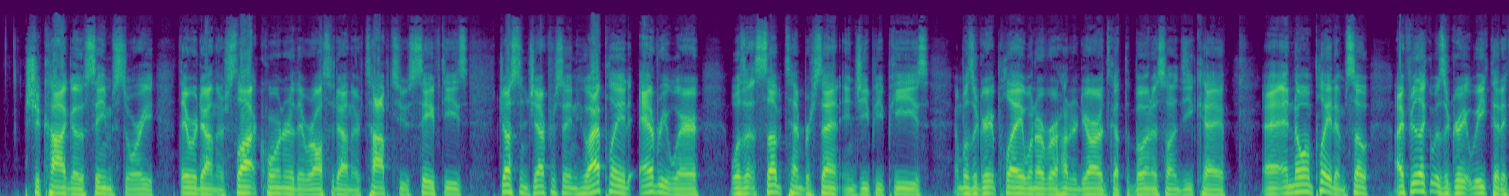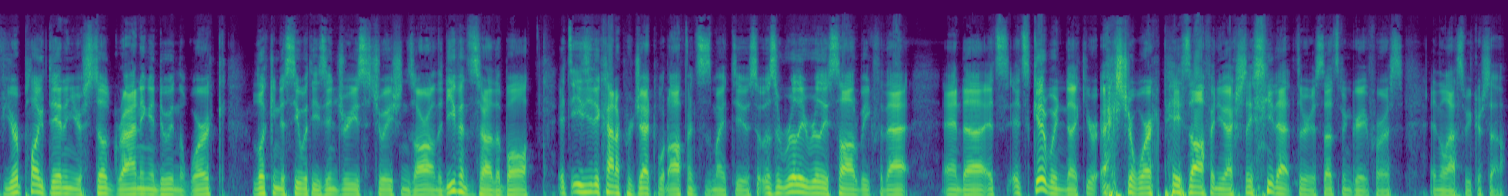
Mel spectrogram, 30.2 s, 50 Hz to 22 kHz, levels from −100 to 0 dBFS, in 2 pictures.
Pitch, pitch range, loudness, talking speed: 105 Hz, 95-120 Hz, -19 LUFS, 270 wpm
